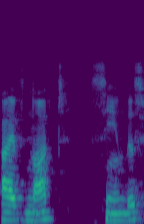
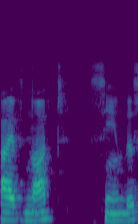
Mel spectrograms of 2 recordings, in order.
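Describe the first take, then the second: First: The subject and auxiliary are joined into one syllable. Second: The subject and auxiliary are joined into one syllable.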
